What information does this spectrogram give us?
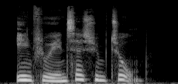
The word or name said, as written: influenzasymptom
